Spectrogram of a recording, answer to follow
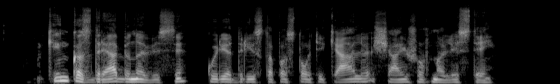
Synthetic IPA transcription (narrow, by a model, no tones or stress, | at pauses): kʲɪŋkɐsd̪ʲɾʲæːbʲɪnɐʋʲɪsʲɪkʊɾʲiɛd̪ʲɾʲiːst̪ɐpɐst̪oːt̪ʲiːkʲæːlʲɛʃʲæɪʒʊɾnɐlʲɪsʲt̪ʲɛɪ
